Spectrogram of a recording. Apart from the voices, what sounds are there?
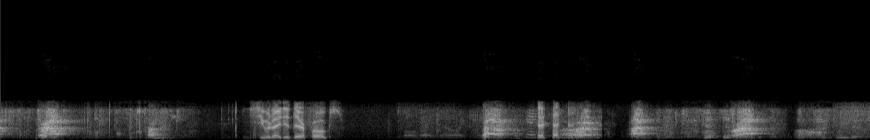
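dog barking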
